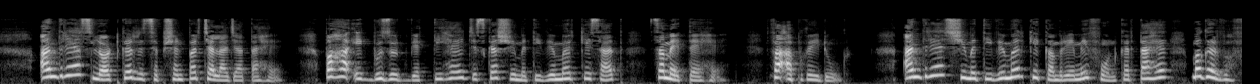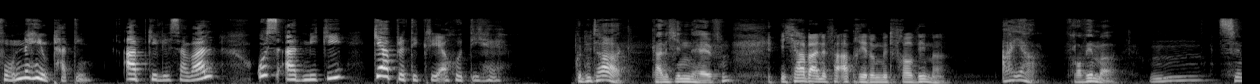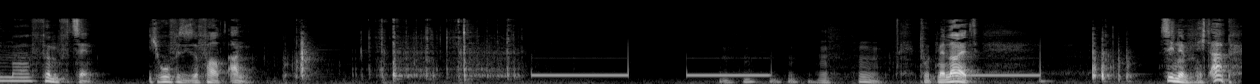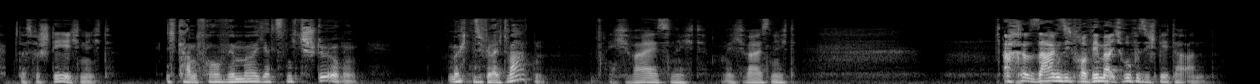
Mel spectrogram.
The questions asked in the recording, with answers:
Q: उस आदमी की क्या प्रतिक्रिया होती है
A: वह आदमी श्रीमती विमर के लिए यह सूचना छोड़ देता है कि वह बाद में फिर फोन करेगा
